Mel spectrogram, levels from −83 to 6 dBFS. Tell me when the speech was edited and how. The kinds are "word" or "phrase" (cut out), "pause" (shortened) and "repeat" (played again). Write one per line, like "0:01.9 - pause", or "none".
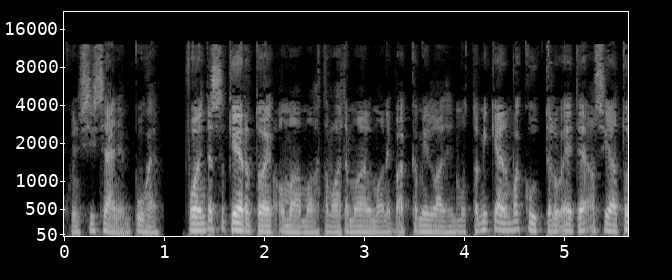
0:01.6 - word
0:02.1 - word
0:02.8 - word
0:03.9 - word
